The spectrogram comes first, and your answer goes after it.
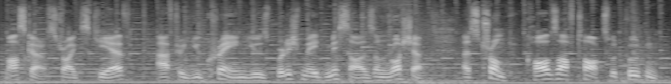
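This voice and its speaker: A man's voice: mid-range voice, normal speed. Male news anchor, mid-range voice, scripted bulletin and live interview delivery, music underneath. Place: broadcast TV studio.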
